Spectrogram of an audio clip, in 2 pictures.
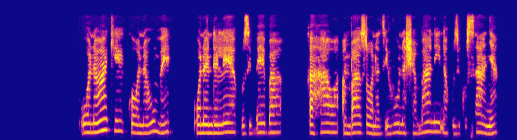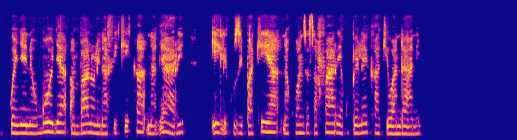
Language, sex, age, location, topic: Swahili, female, 25-35, Dar es Salaam, agriculture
